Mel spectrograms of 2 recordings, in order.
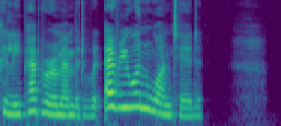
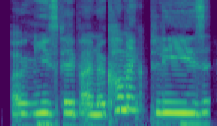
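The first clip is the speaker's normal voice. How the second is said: character voice near the narrator's own, louder on "please"; Grandad Dog and Danny Dog; 4 dB louder than usual. A narrator's reading. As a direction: put in a polite order as the dogs. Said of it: "Grandad Dog and Danny Dog said".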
